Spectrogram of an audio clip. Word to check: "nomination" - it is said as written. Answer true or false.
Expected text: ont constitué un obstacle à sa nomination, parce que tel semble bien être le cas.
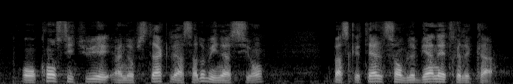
true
